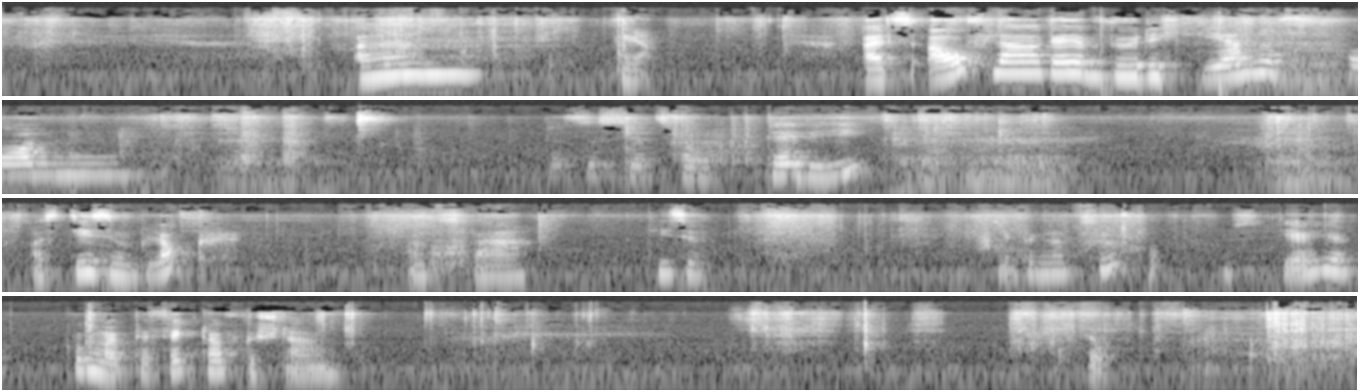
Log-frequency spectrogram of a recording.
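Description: Sheets of paper rustle and slide as they are moved about.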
